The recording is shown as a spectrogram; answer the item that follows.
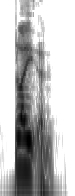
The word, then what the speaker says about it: blatant: I grew up in the southeast of England, and we'd always drop the T in the middle and pronounce it blatant, and say things like, that was blatantly obvious.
